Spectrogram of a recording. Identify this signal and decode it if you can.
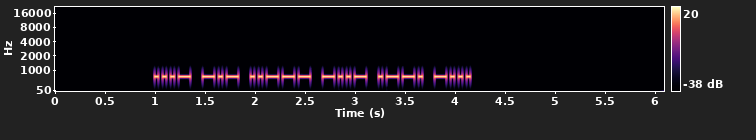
Morse code, heard as a keyed tone, about 30 wpm, 700 Hz. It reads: VK2XPB
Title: DXCC-100 Call Signs - 6 Characters - 30wpm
